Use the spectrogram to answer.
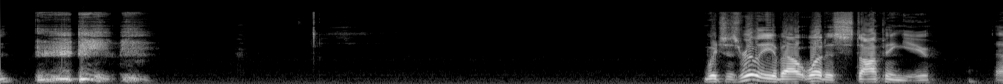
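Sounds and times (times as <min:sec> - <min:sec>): man clearing his throat: 0:00.4 - 0:01.6.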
